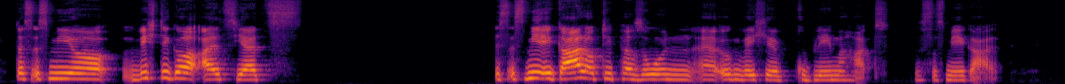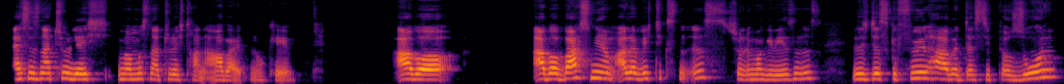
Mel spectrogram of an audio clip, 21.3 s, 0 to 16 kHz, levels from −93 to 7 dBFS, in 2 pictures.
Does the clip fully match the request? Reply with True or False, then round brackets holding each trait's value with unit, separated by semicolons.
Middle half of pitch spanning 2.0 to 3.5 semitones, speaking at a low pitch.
False (2.8 semitones; 230 Hz)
